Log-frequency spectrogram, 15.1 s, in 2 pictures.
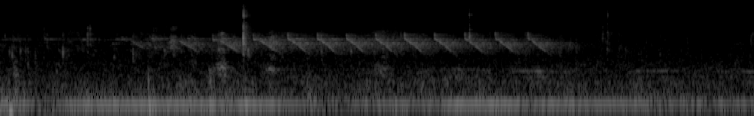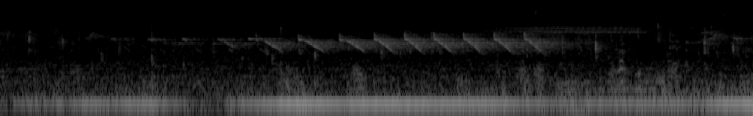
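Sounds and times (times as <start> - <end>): low steady hum: 0.0 - 15.0
songbird whistling: 1.4 - 5.6.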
